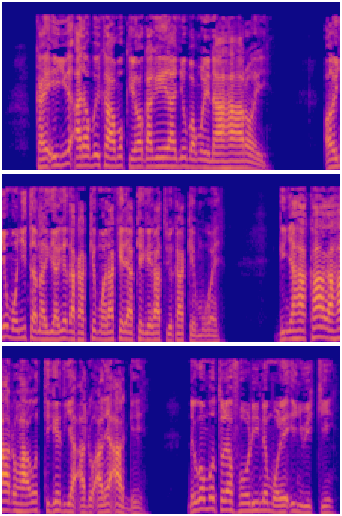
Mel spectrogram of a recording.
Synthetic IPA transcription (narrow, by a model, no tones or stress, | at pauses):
kaeiɲweʔaɾeamoikaamokeɔɡaɣeɾaɲoːmbamoɾenaɦaɾɔḛ | ɔiɲomoɲitanaɣiaɣeðakakemwɛnakeɾeakeɣɡeɣatwekakemwɛ | ɡiɲaɦakaːɣaɦaːndoɦaɣotiɣeɾiaʔadoʔaɾeaʔaɡe | neɣwɔmotoɾɛfoɾoɾinemoɾeʔiɲwiki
